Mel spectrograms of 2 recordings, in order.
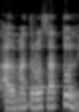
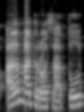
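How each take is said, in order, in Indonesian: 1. Kata ini berakhir dengan bunyi 'tun'. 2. Kata ini berakhir dengan bunyi 'tu' yang pendek. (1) "yang tidak bisa adalah al-madrasatun" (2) "Atau al-madrasatu juga bisa"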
